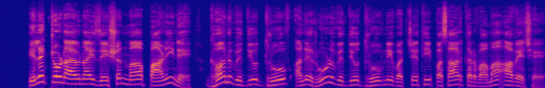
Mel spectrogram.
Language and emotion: Gujarati, neutral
